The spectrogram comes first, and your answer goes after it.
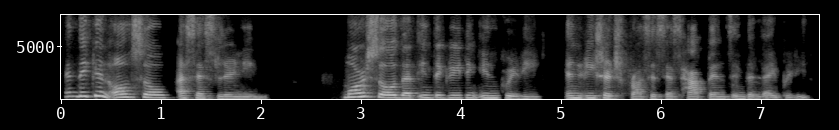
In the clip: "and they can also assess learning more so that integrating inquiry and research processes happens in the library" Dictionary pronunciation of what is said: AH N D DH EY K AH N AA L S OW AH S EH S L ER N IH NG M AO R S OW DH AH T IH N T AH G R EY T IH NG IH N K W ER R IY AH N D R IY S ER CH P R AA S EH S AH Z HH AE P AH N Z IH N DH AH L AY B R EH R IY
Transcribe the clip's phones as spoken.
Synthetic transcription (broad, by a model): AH N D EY K AH N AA L S OW AH S EH S L ER N IH NG M AO R S OW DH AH T IH N T AH G R EY T IH NG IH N K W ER R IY AH N D R IY S ER CH P R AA S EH S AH S HH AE P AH N S IH N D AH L AY B R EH R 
